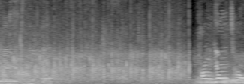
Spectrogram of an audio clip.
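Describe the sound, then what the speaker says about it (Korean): A crowd claps in dense, sustained applause that cuts off abruptly near the end, followed by a brief stretch of voices and noise. "큰 박수 부탁드리겠습니다."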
